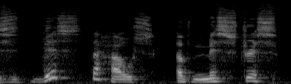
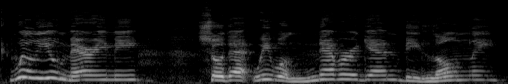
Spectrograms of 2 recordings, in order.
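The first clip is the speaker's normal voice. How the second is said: higher, hopeful little proposal; hopeful mouse voice; 7 semitones higher than usual. Acted. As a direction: ask sweetly and hopefully.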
